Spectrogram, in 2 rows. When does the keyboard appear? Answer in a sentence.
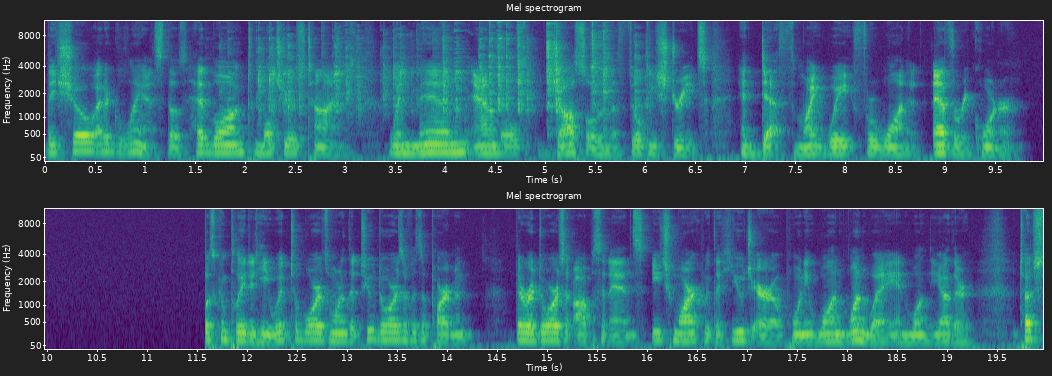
You can hear the keyboard from 1.7 to 6.2 s.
